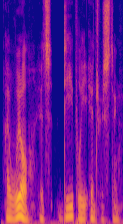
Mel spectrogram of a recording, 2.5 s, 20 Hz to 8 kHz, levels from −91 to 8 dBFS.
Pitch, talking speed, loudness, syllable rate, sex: 95 Hz, 95 wpm, -19 LUFS, 4.3 syllables/s, male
